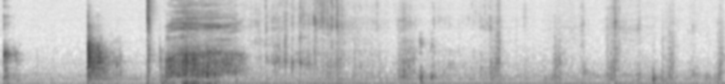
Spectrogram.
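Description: A shot of liquor gulped down, a sharp click about a second and a half in, and a loud breathy exhale just after. Then close-up chewing of a gwamegi and cabbage wrap, with small crunches and wet mouth clicks.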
